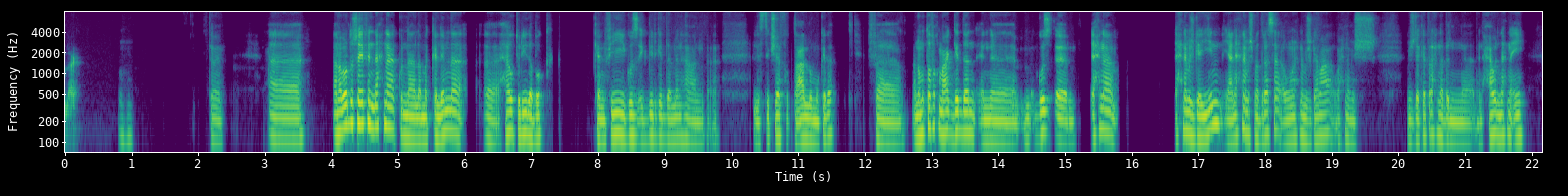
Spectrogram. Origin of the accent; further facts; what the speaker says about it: Egypt; moved away as an adult; انا جاي من مصر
